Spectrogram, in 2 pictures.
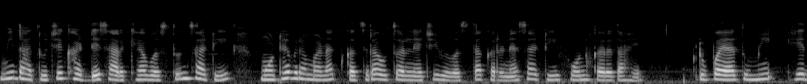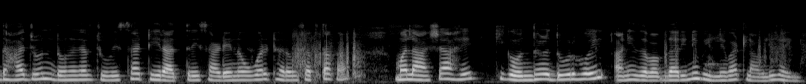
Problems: constant background noise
